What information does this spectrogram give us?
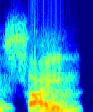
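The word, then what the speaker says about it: sine: हाँ, तो ये इसका उच्चारण भी हम करेंगे साइन, सिन नहीं करेंगे उसको, साइन।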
